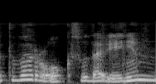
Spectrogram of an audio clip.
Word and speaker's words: творог: Заметьте, у нас в Москве творог не едят, а только творог с ударением на втором слоге.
